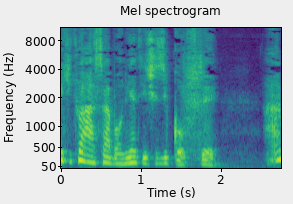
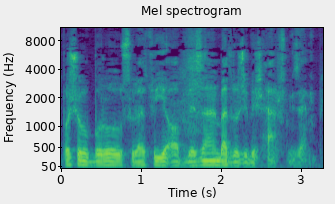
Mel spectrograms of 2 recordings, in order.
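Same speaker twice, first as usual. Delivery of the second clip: much softer and lower, gently settling her; soothing quiet; 8 semitones lower, 6 dB quieter than usual. Acted. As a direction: hush her down softly so she'll wash up. Husband calming his crying wife.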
